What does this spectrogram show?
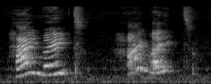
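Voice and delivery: drawn-out, slow Australian accent, pitched very high. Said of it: "Is that how y'all say it out there?".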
